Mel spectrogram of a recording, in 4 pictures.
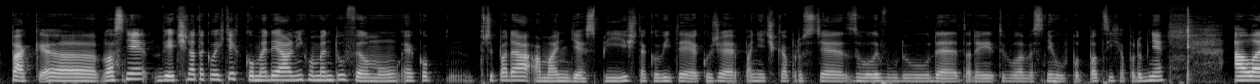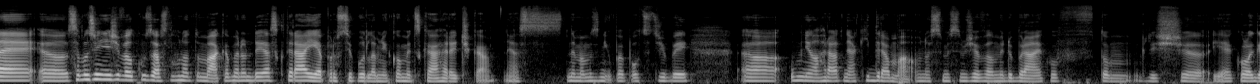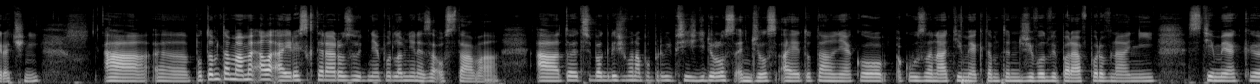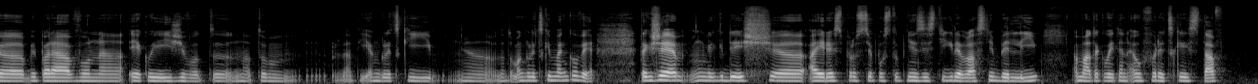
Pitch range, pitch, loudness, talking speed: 155-185 Hz, 170 Hz, -23 LUFS, 160 wpm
